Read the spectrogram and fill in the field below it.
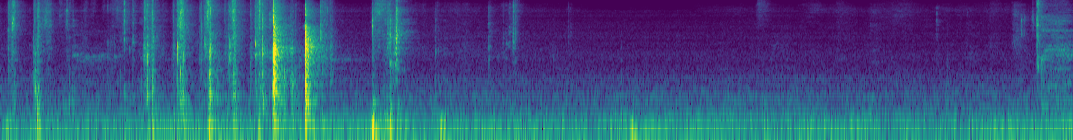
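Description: Tarot cards are shuffled and drawn close by, a run of sharp papery clicks and riffles over about four seconds, then near-silence with a faint low hum and one last tap.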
